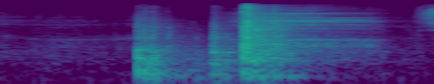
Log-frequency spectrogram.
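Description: A hammer taps on sheet metal.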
